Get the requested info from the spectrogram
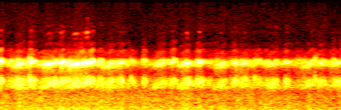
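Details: Frogs croaking and peeping in a swamp at dusk: a dense, continuous chorus of high, trilling peeps in two bright bands, with rapid overlapping pulses and no other clear sounds.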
